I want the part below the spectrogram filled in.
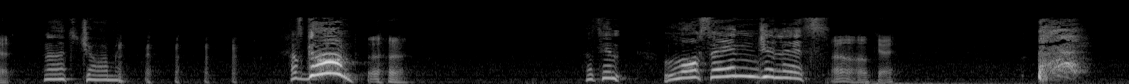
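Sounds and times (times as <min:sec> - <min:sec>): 
speech: 0:00.4 - 0:01.6, 0:02.9 - 0:04.2, 0:05.8 - 0:09.0
person coughing: 0:10.4 - 0:11.0.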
